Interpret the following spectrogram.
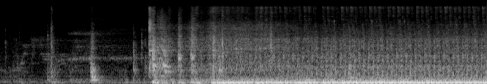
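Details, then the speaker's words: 2011 Polaris Ranger HD 800 fuel-injected UTV, all-original engine, 1,211 miles. A few clicks, then it starts quickly and settles into a smooth, even low idle at the correct speed with no knocks or misses. "see it idle just fine right where it's supposed to be"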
